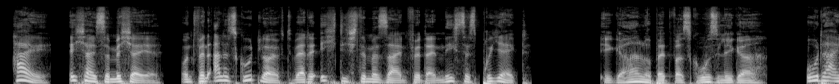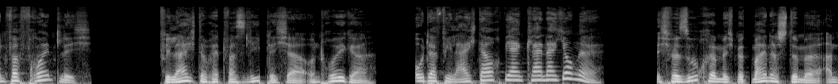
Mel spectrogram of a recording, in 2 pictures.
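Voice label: German male; lektoring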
